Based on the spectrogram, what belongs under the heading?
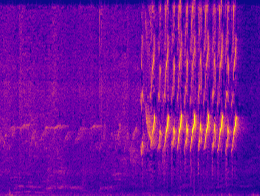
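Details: Pied bushchat singing vigorously, recorded as a master song for training songbirds: after soft scattered chirps, a rapid run of about eleven high, sharp upslurred whistled notes, roughly eight per second, ends abruptly.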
